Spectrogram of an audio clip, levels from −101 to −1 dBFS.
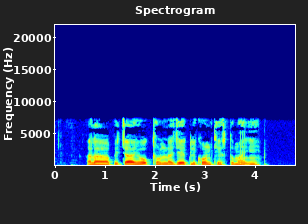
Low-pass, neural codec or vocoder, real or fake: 7.2 kHz; none; real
